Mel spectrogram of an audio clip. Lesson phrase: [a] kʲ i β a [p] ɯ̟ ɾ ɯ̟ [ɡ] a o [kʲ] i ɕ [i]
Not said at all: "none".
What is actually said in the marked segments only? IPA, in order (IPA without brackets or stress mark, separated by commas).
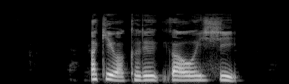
a, k, ɡ, none, iː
